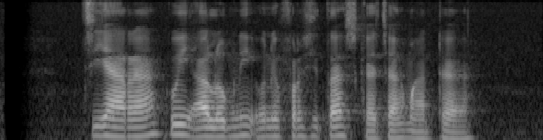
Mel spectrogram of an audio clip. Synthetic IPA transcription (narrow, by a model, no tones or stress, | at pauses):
t͡ʃiaɾakuwialumniʔunifɛrsit̪asɡ̥a̤d̥ʒ̥ahmaɖ̥a̤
